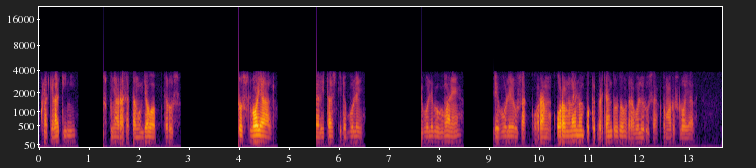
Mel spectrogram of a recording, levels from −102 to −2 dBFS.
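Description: Throughout the speech, the AMR narrowband mobile codec is at work. Nothing passes above 3.8 kHz, with the line band running from about 300 Hz to 3.7 kHz. The heavy buzzy, synthetic texture fits a low rate near 6.7 kbps, which separates it from simple telephone band-limiting.

Clipped starts after a pause occur at 1.18, 3.88, 5.43, 7.54 and 8.99 s. Each time, the output device has dozed during the silence and loses about 0.1 s of the returning speech, so it begins abruptly. Muted pauses would drop only background, never the start of speech.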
